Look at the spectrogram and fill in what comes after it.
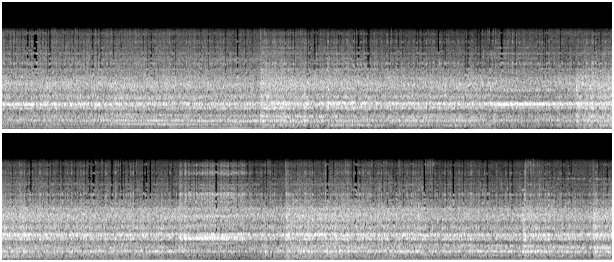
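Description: Motorcycle engine running at road speed, heard through a camera mounted on the bike, with wind and road noise. It is a steady drone whose pitch shifts slightly a few times.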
